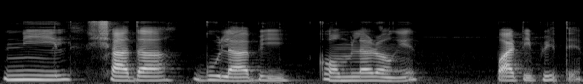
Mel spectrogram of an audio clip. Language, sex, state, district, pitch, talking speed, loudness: Bengali, female, West Bengal, Purulia, 180 Hz, 70 wpm, -20 LUFS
